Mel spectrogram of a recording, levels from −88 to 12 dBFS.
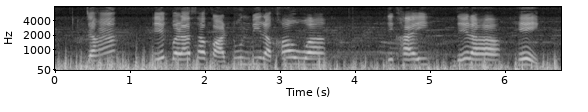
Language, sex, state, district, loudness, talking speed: Hindi, female, Madhya Pradesh, Dhar, -17 LUFS, 105 wpm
